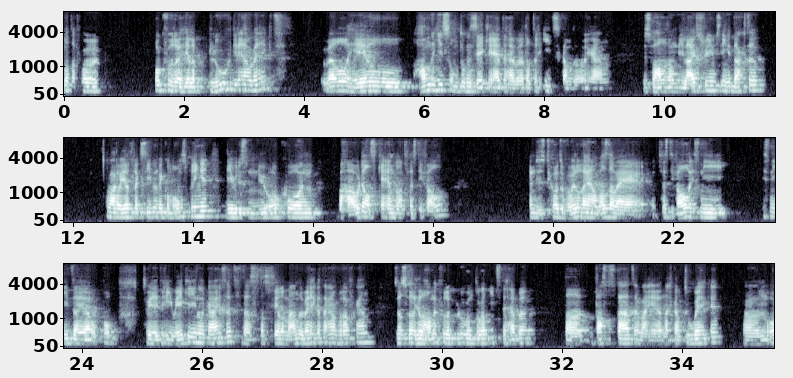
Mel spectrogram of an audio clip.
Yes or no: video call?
yes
